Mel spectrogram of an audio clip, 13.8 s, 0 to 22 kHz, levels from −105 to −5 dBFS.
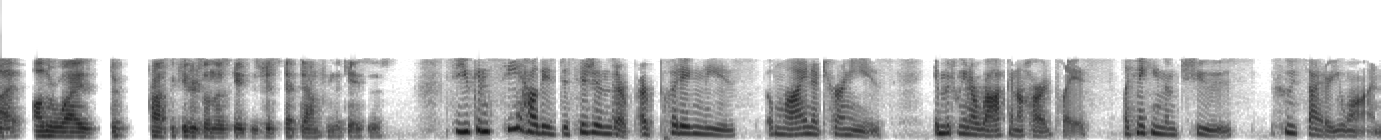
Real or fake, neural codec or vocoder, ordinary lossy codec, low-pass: fake; autoencoder, 48 kHz, 128 numbers a frame, DAC-VAE, trained on Japanese speech; AAC, 16 kbps; 7.2 kHz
